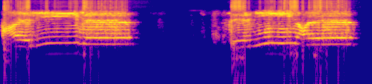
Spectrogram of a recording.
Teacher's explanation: شلت التنوين المنصوب وعوضت مكانه بحركتين وسميته مد عوض. عوض عن التنوين اللي انا شلته.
